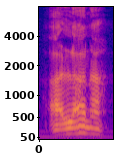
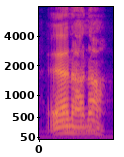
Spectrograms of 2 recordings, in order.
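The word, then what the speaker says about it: Atlanta: 발음 고쳐야지. Where are you going? I'm gonna 아틀란타. What? 못 알아들어요. I'm gonna 따라서 알라나. 따라서 잘 모르면 따라서 I'm gonna 에나나. 그렇게 발음해야 알아들어.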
